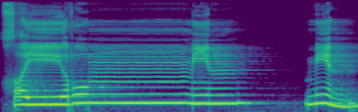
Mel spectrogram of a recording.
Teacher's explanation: Berikutnya ada hukum idgham bi gunnah, karena ada tanwin dhammah menghadapi huruf mim. Cara bacanya tanwin dimasukkan ke mim disertai dengungan.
